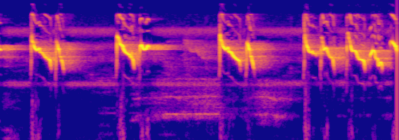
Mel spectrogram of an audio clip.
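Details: Training lure of Oriental white-eye song for untrained birds learning ngalas: four bursts of high, quick, downslurred chirps, each of two to four notes, spaced about a second apart.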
